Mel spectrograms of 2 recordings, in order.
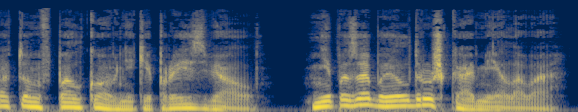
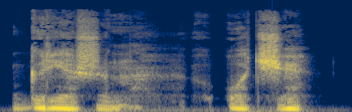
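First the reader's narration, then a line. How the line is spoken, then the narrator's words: Barely audible, then sobbing. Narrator (Russian): наконец еле слышно произнес он и зарыдал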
